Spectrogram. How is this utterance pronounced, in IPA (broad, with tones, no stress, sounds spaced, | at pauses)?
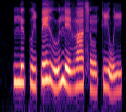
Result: n ɨ˦ kʷ i˧ p e˦ ɣ u˨˦ n e˧ v ã˦ s ũ˨ k i˦˨ w i˧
